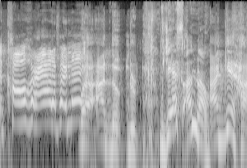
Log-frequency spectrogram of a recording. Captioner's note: stammers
